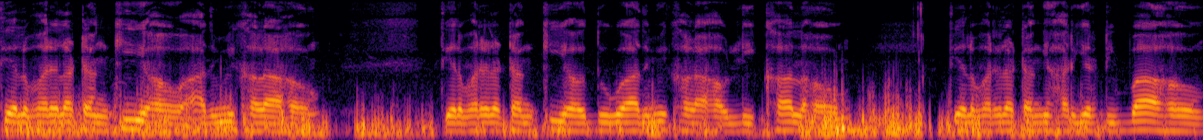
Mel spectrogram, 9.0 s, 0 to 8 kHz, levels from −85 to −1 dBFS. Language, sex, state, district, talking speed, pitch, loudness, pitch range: Magahi, male, Bihar, Jamui, 180 wpm, 130 Hz, -21 LUFS, 125-135 Hz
